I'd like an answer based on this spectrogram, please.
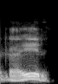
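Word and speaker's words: גער: en la concordancia Strong, se pronuncia gaer, la palabra reprender, gaer.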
